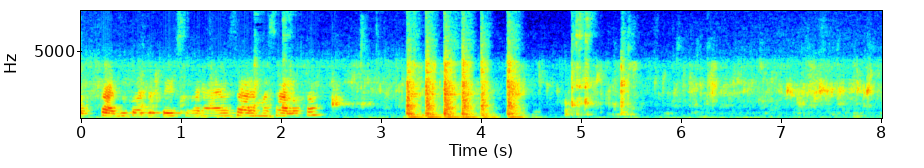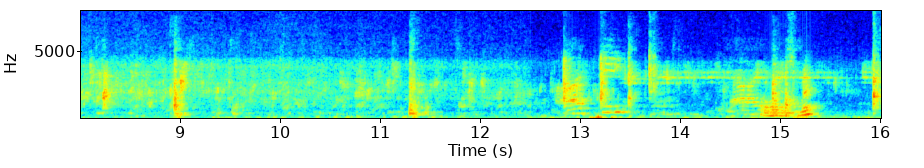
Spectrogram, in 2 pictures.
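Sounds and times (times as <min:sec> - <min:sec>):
paste sizzling in a frying pan: 0:00.0 - 0:16.0
spatula knocking against pan: 0:01.0 - 0:04.5.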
